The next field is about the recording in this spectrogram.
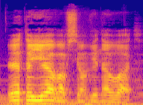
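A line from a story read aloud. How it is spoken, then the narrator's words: Grumbling. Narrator (Russian): проворчал Абер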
